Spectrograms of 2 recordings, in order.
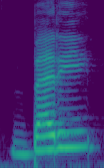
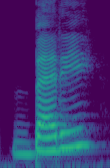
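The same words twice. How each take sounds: The two takes are said the same way.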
